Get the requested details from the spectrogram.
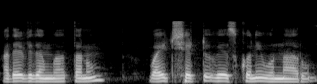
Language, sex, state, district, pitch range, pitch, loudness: Telugu, male, Telangana, Mahabubabad, 140-150 Hz, 145 Hz, -15 LUFS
